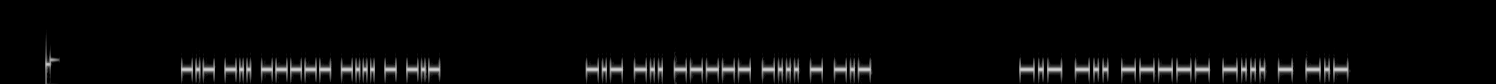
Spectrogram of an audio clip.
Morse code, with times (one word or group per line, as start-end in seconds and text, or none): 1.8-4.4 KD0BTK
5.9-8.7 KD0BTK
10.2-13.5 KD0BTK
